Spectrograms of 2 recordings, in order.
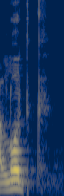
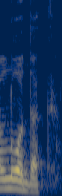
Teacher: Aí, no caso, como a gente perde a vogal final, as consoantes finais também se separam. Você insere uma vogal eufônica O para separar o encontro consonantal estranho do final, né? Fica lodk.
